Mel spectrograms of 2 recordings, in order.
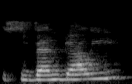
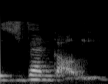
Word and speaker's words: Svengali: It can be pronounced Svengali, Svengali, Svengali, or Svengali.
